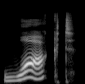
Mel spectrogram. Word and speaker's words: walked: For example, the ed in walked sounds like a T sound, but the ed in played sounds like a D sound.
